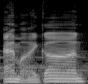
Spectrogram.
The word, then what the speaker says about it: Amm(i)gone: Amigon is a combination of the words, the Urdu word for mom, which is Ami, and the Greek tragedy Antigone, Amigon. But people say it Amigoni, Am-I-Gon, it's all welcome.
